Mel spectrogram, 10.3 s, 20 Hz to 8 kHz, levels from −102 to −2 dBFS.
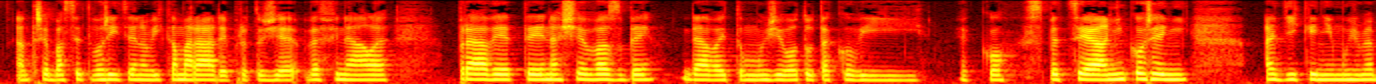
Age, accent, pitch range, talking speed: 20-39, native, 165-185 Hz, 140 wpm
